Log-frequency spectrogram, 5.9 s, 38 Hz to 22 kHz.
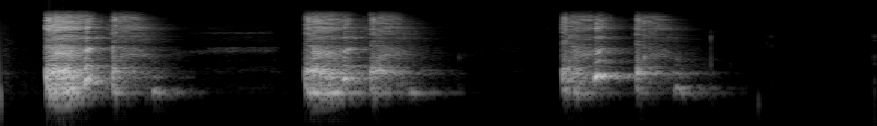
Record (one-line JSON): {"three_cough_length": "5.9 s", "three_cough_amplitude": 27292, "three_cough_signal_mean_std_ratio": 0.37, "survey_phase": "beta (2021-08-13 to 2022-03-07)", "age": "45-64", "gender": "Female", "wearing_mask": "No", "symptom_cough_any": true, "symptom_runny_or_blocked_nose": true, "symptom_onset": "7 days", "smoker_status": "Ex-smoker", "respiratory_condition_asthma": false, "respiratory_condition_other": false, "recruitment_source": "Test and Trace", "submission_delay": "2 days", "covid_test_result": "Positive", "covid_test_method": "RT-qPCR", "covid_ct_value": 11.0, "covid_ct_gene": "ORF1ab gene", "covid_ct_mean": 11.1, "covid_viral_load": "220000000 copies/ml", "covid_viral_load_category": "High viral load (>1M copies/ml)"}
